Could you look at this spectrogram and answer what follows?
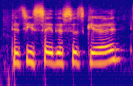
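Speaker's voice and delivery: plain reading voice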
